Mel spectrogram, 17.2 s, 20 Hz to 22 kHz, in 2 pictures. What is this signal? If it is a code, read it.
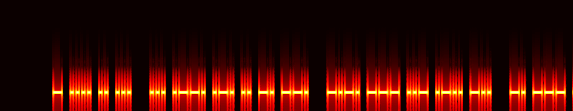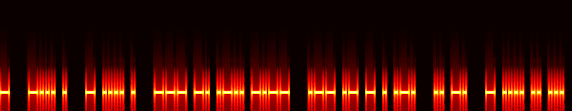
Morse code, heard as a keyed tone, about 28 wpm, 700 Hz. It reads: THIS SPRING COULD NOT BE THE ONLY WATER IN THIS
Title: Sentences from Top 1500 Words 28wpm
